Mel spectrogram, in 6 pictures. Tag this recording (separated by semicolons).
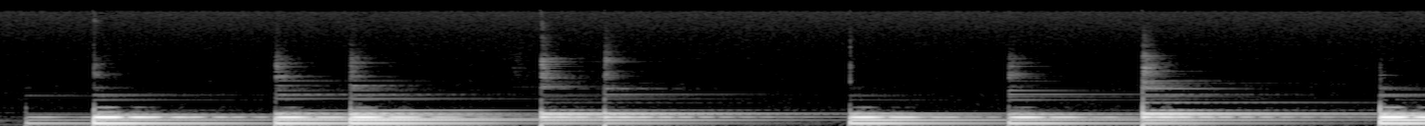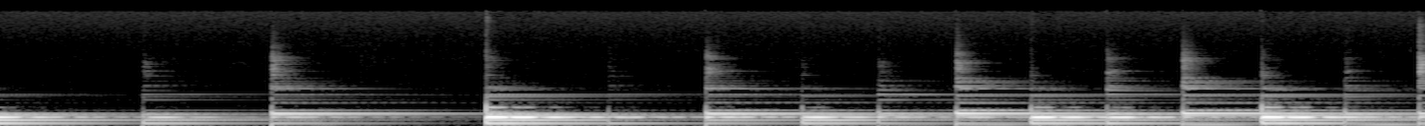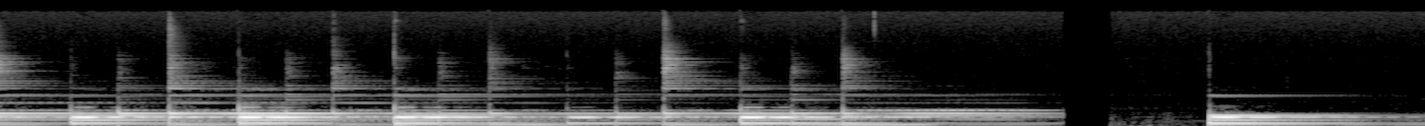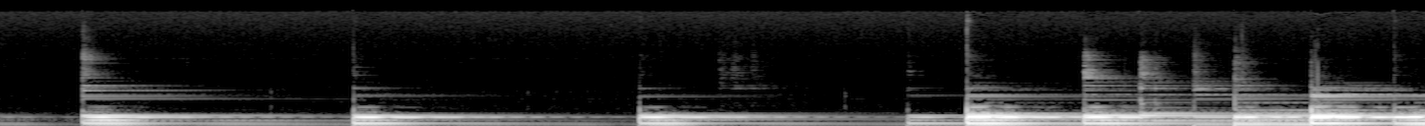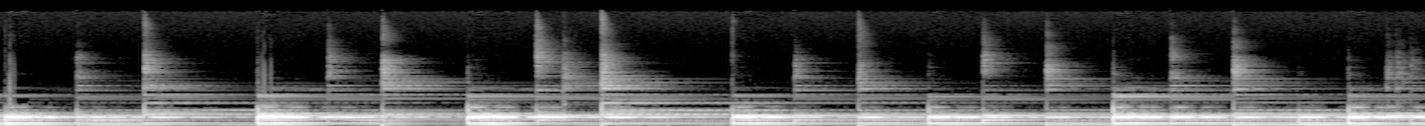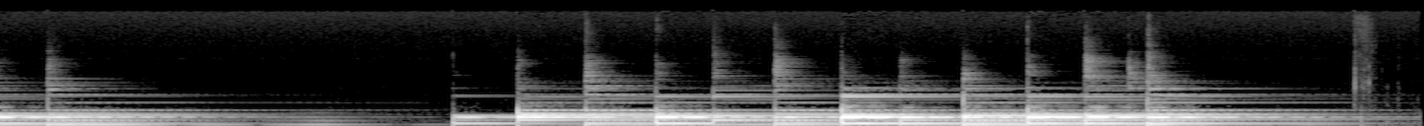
gong; resonant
